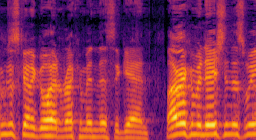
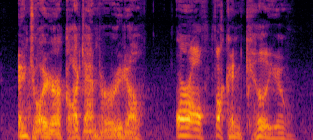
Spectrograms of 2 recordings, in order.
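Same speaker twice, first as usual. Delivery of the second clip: gravelly whispered superhero voice; 3 semitones lower, 4 dB quieter than usual. Riffing on a catchphrase about enjoying a burrito, in a Batman voice. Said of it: "You gotta do it in a Batman voice".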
